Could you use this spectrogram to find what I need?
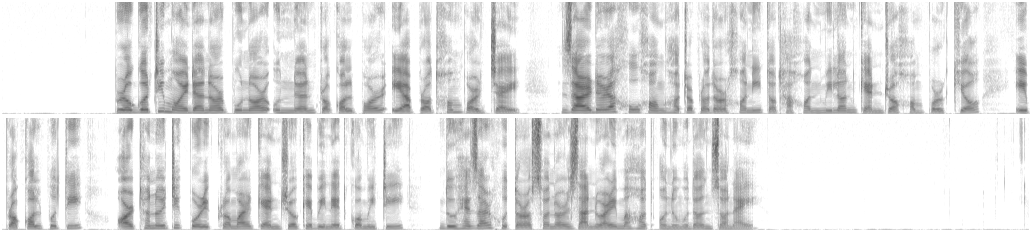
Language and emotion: Assamese, neutral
